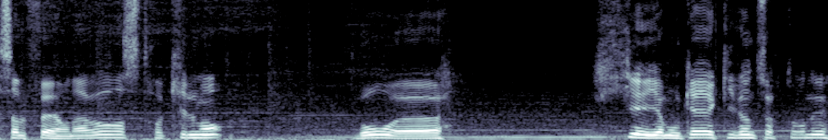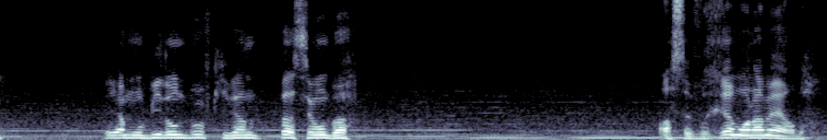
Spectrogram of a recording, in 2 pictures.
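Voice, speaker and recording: A man vlogging his solo kayak trip, talking casually to the camera outdoors by a river, thinking aloud and swearing now and then. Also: a little high. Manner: relaxed and chatty, thinks aloud, swears casually, many fillers. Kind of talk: casual vlog narration to camera.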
